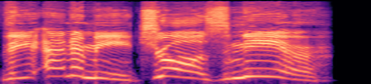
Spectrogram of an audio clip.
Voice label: Crew Gun Spot Fighter, Female; Dialog; en; Warframe; Railjack Crew; New Loka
